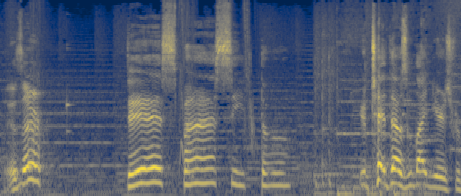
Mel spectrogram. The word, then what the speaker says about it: Despacito: I keep seeing it and I keep pronouncing it Despacio. There's a T in there, dude. Is there? Despacito.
